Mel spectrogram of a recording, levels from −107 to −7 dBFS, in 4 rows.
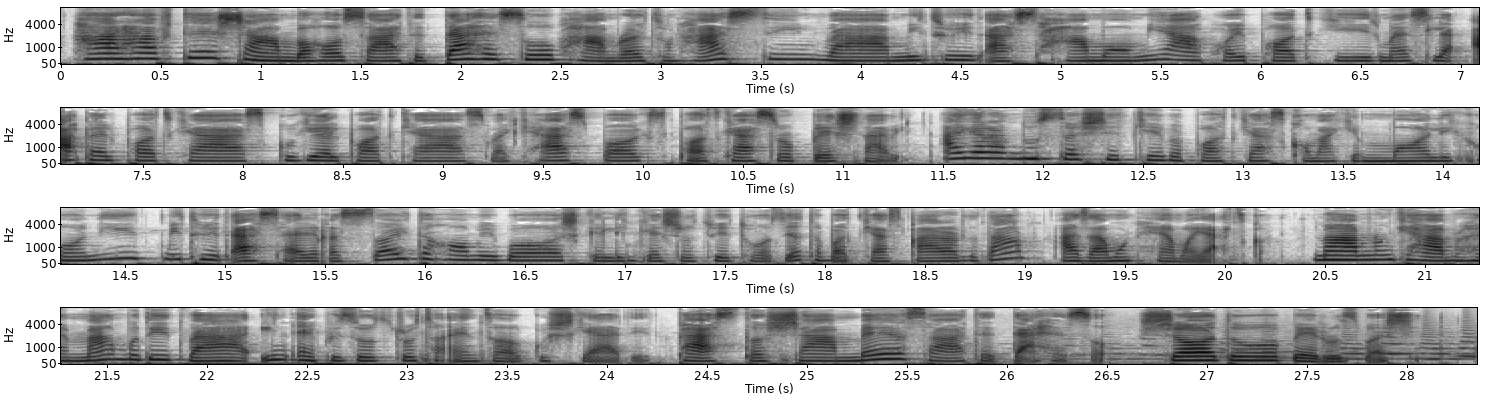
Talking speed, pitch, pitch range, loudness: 165 wpm, 215 Hz, 200-260 Hz, -21 LUFS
